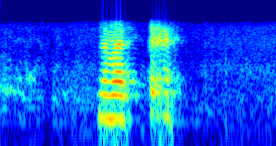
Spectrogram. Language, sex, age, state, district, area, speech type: Hindi, female, 30-45, Uttar Pradesh, Pratapgarh, rural, conversation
